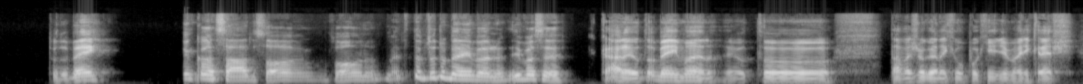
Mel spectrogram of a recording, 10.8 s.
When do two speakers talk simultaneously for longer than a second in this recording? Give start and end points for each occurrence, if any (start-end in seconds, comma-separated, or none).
none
